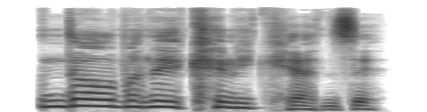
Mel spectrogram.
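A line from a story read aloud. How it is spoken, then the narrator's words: Charming woman's laugh. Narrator (Russian): чарующе засмеялась женщина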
